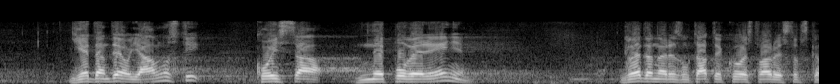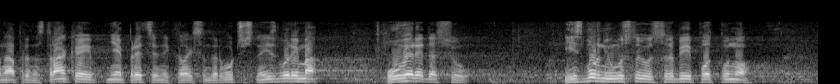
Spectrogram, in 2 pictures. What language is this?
Serbian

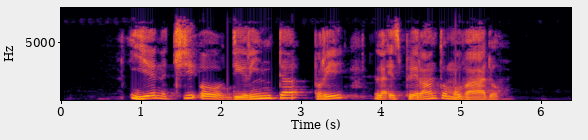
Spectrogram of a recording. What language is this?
Esperanto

